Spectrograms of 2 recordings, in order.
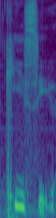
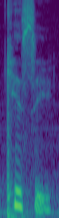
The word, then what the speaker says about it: nkisi: There she meets up with another young girl from a different time, and together they set out to find the magical, it is spelled N-K-I-S-I, so I might just say Kisi. Let's see how to pronounce this one too, shall we? – Alright. – It just says Kisi, or Kissy.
